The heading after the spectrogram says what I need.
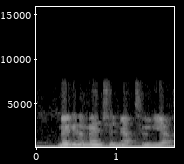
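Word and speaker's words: Megadimension Neptunia: no it's not it's actually phenomen to be pronounced mega dimension Neptunia e - of whites known as maybe the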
